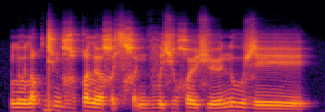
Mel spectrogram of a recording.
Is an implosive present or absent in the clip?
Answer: absent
